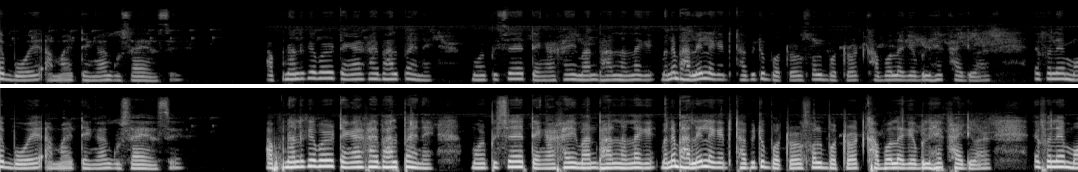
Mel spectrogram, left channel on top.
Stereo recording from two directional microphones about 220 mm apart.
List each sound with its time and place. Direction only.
0.0 s speech: 30° right (ahead or behind)
2.6 s a sound: 45° right (ahead or behind)
10.3 s speech: 40° right (ahead or behind)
